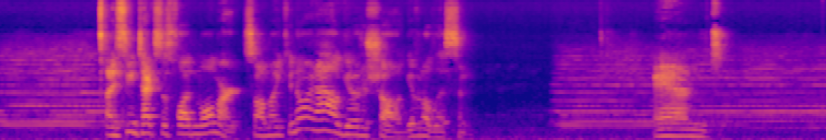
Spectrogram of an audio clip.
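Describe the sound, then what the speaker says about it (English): A passing train sounds its horn in long, sustained blasts in the background, steady under someone talking, then continuing alone after he pauses before his voice returns. "sorry for the train"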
